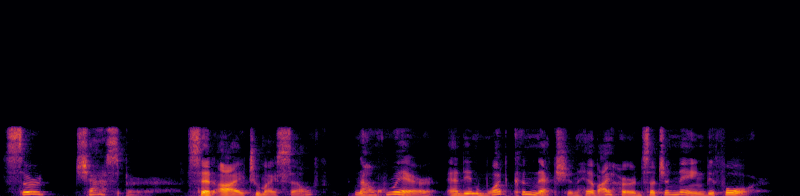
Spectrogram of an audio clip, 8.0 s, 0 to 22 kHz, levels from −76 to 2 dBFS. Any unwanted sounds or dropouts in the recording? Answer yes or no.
no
